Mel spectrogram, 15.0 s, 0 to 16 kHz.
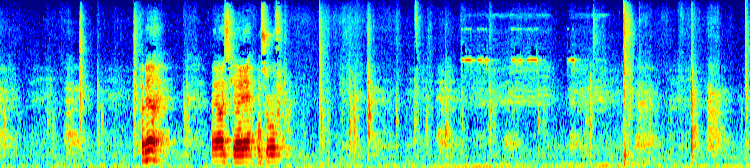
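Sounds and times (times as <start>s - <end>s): man breathing hard: 0.0s - 4.2s, 6.8s - 14.9s.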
